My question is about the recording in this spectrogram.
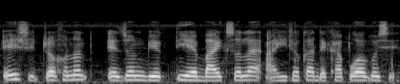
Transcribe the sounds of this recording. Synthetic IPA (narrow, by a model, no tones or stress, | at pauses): ejsitɹɔkʰɔnɔt | ɛzɔnbjɔk̚tiɛbajksɔlajʔa̰ɦitʰɔkadɛkʰapʊwaɡojsɛ̰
